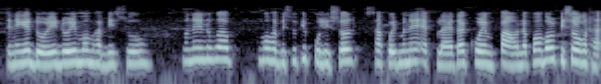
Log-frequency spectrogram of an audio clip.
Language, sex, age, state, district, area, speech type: Assamese, female, 18-30, Assam, Sivasagar, urban, spontaneous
